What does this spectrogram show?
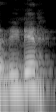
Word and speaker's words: read: book were being এবারে রিডের verb three রিড রেড রেড তোমরা জানো spelling is দা same but দ্যা pronunciation is different আমার স্পেলিংটা একই থাকে উচ্চারণটা আলাদা রিড রেড রেড তাহলে কি হবে দিস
